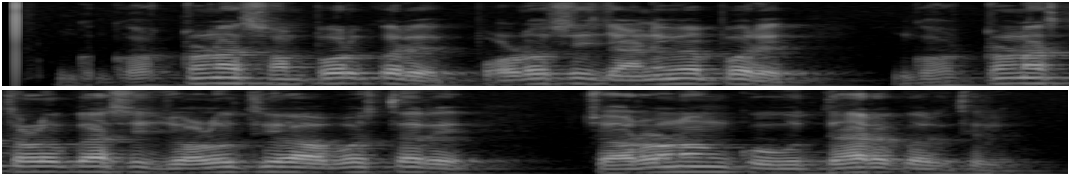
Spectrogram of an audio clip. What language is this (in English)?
Odia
